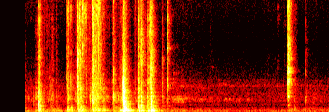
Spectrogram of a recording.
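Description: Small screws come out of a metal motor box on a Schlumberger ground test unit during a teardown, giving a close burst of quick metallic clicks and rattles, then a pause and one last sharp click.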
